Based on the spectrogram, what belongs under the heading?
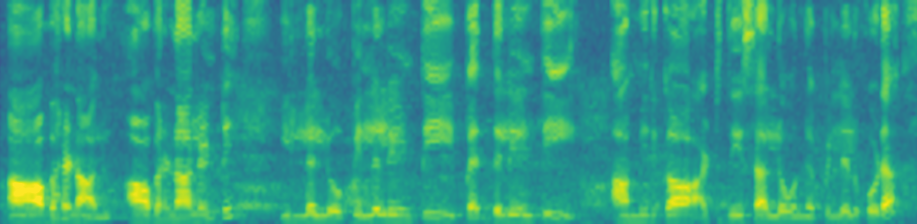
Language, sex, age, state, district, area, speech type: Telugu, female, 60+, Andhra Pradesh, Bapatla, urban, spontaneous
